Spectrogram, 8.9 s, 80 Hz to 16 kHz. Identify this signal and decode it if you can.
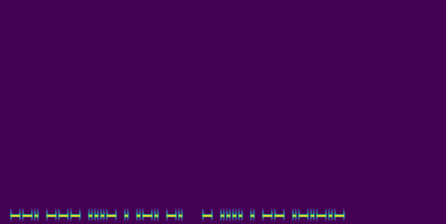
Morse code, heard as a keyed tone, about 20 wpm, 700 Hz. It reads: GOVERN THEM.
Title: Sentences from Top 1000 Words - Review Part 2 - 20wpm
